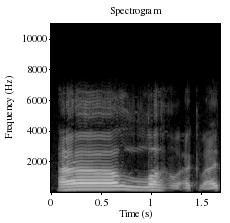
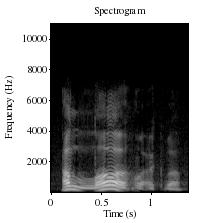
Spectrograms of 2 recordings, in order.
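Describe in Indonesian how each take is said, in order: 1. Huruf A pertama pada Allah dipanjangkan. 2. Huruf A pertama pada Allah dibaca pendek. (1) "hamzah jalalah pada Allah tidak boleh dipanjangkan... Itu tak sah" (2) "mesti Allahu"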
